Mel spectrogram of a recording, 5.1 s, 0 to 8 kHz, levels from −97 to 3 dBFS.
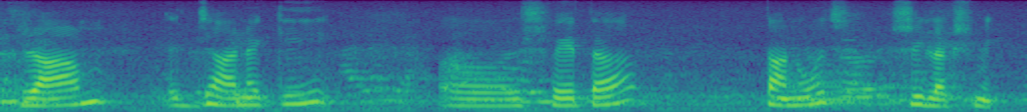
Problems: constant background noise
